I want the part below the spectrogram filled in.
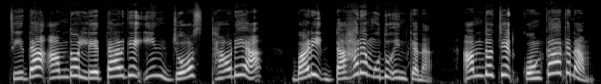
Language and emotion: Santali, angry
